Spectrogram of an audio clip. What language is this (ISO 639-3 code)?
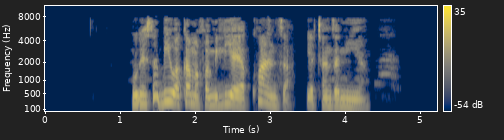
swa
